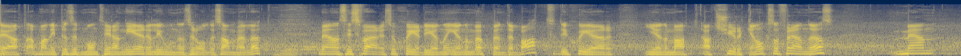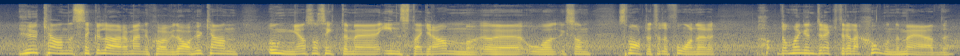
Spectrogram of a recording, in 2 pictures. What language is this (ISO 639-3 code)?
swe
